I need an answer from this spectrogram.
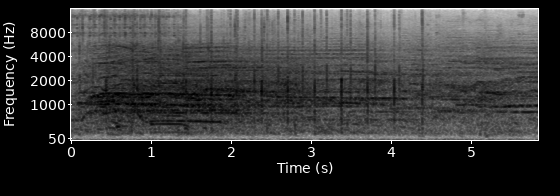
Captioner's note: audience claps and cheers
